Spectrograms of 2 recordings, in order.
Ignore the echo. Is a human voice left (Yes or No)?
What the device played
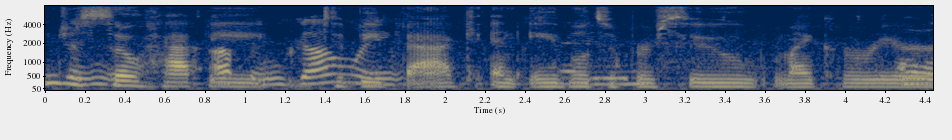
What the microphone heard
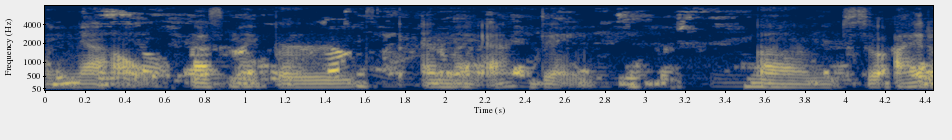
Yes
